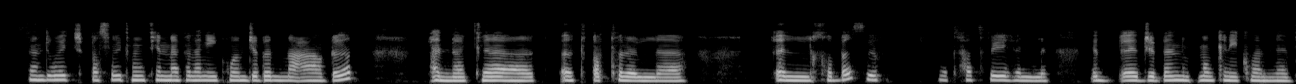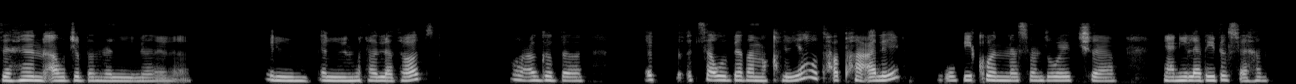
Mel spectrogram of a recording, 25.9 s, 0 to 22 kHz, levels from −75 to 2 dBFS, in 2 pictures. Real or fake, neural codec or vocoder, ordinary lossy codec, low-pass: fake; codec, 44.1 kHz, 3.4 kbps, Pupu-Codec; none; 7.2 kHz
